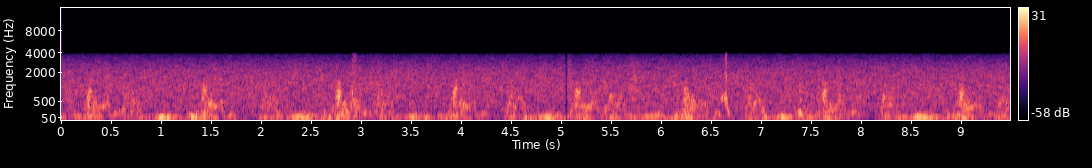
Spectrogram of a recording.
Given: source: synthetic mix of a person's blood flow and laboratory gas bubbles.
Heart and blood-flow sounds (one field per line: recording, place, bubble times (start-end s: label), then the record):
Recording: Doppler ultrasound of blood flow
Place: precordium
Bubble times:
2.88-3.00 s: bubbles
6.58-6.72 s: bubbles
7.30-7.50 s: bubbles
From the record:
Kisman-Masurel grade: 122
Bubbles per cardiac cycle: 1 to 2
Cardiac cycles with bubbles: 10 to 50%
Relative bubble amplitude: moderate (0.250 to 0.450)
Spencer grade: 2 (many but less than half of the cardiac periods contain bubble signals, singularly or in groups)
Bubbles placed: only in the low amplitude regions of the cardiac cycle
